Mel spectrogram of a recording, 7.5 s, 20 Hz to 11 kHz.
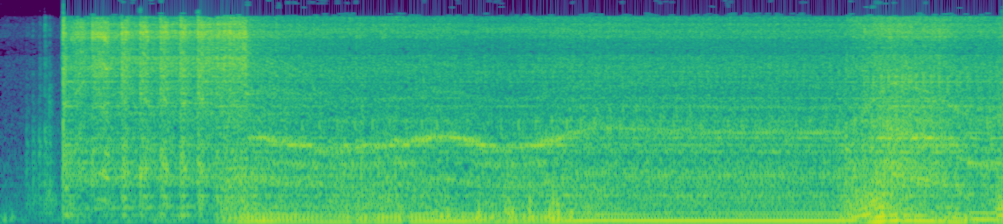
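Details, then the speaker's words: Chevy (Corsa) 1.6 after replacing a broken timing belt, injectors and coil reconnected: the starter cranks briefly, then the engine catches cleanly and settles into an even, steady idle with no knocks or misses. "bueno voy a conectar los inyectores y la bobina para ponerlo a funcionar demostrarles que el motor va a arrancar"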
